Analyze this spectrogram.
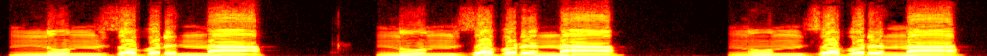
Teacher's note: নুন, জিহ্বার আগা উপরের তালুর সঙ্গে লাগবে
